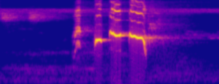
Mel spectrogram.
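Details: Sooty-headed bulbul calling a rival: a short bright phrase of four quick notes, a thin upper note followed by three loud whistled slurs sliding down, clean with no other sounds.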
